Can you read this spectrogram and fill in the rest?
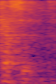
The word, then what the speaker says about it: chesed: It is the word chesed. If you haven't had your coffee, it's H-E-S-E-D. Chesed.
